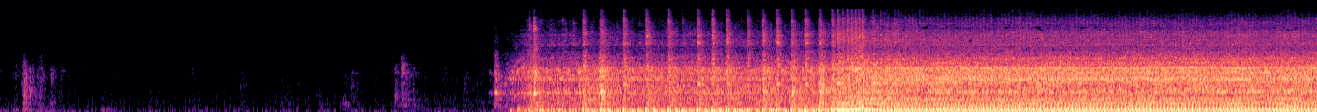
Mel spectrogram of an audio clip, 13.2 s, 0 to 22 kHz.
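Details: Small generator, claimed 5500W but at least 1.5kW, pull-started and feeding household load through a multi-socket; the engine settles into a steady, even drone that holds firm as the load comes on, running healthy.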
